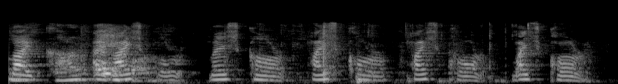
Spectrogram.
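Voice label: "bicycle", spoken word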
